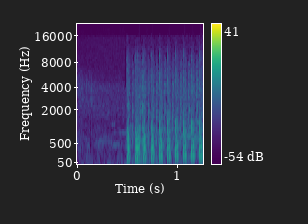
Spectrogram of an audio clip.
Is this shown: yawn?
no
